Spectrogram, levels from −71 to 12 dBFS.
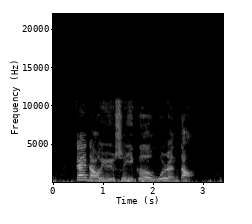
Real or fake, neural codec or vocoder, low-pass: fake; vocoder, 44.1 kHz, 128 mel bands, Pupu-Vocoder; 10.8 kHz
